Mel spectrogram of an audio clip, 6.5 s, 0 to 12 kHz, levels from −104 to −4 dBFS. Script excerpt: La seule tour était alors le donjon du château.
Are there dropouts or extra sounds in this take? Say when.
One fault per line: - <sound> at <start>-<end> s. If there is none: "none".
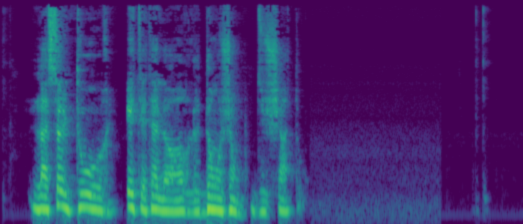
none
